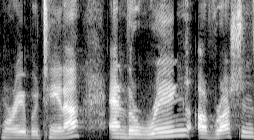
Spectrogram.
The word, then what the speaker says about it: Butina: I mean, Maria Butina, by the way, is how it's pronounced, Thank you.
